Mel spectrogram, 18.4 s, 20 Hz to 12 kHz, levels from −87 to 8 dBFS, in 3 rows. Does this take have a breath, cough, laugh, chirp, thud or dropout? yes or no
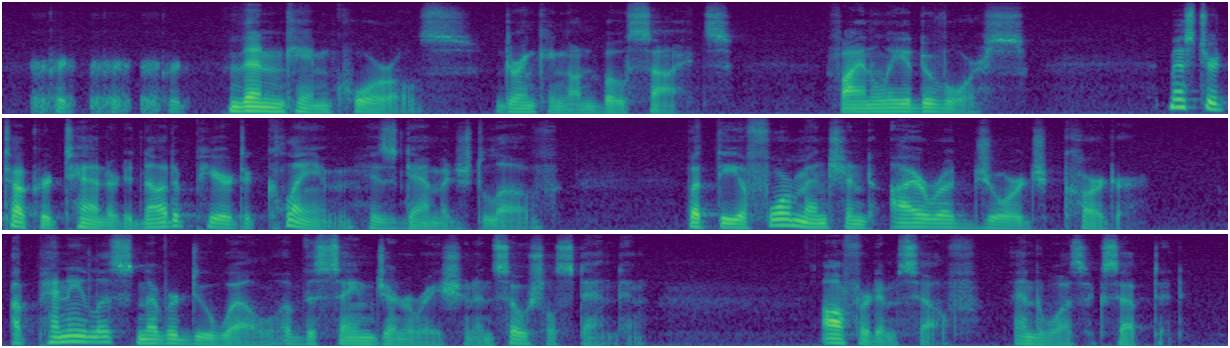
yes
